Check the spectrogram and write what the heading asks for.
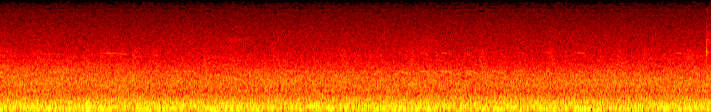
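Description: Steady low wind rumble on the microphone, with a few faint, short bird calls.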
